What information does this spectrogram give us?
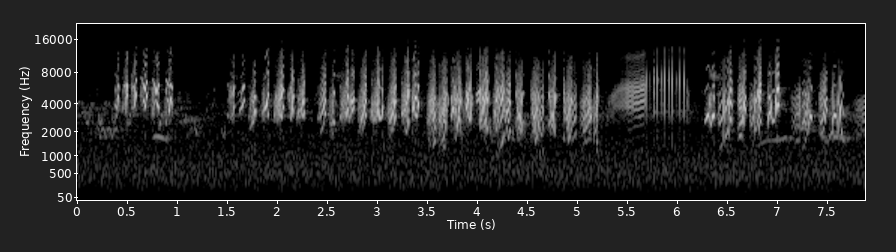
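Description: A barn swallow gives a fast, high twitter of chirping notes in quick bursts, broken by a short dry buzzing rattle near the end.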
